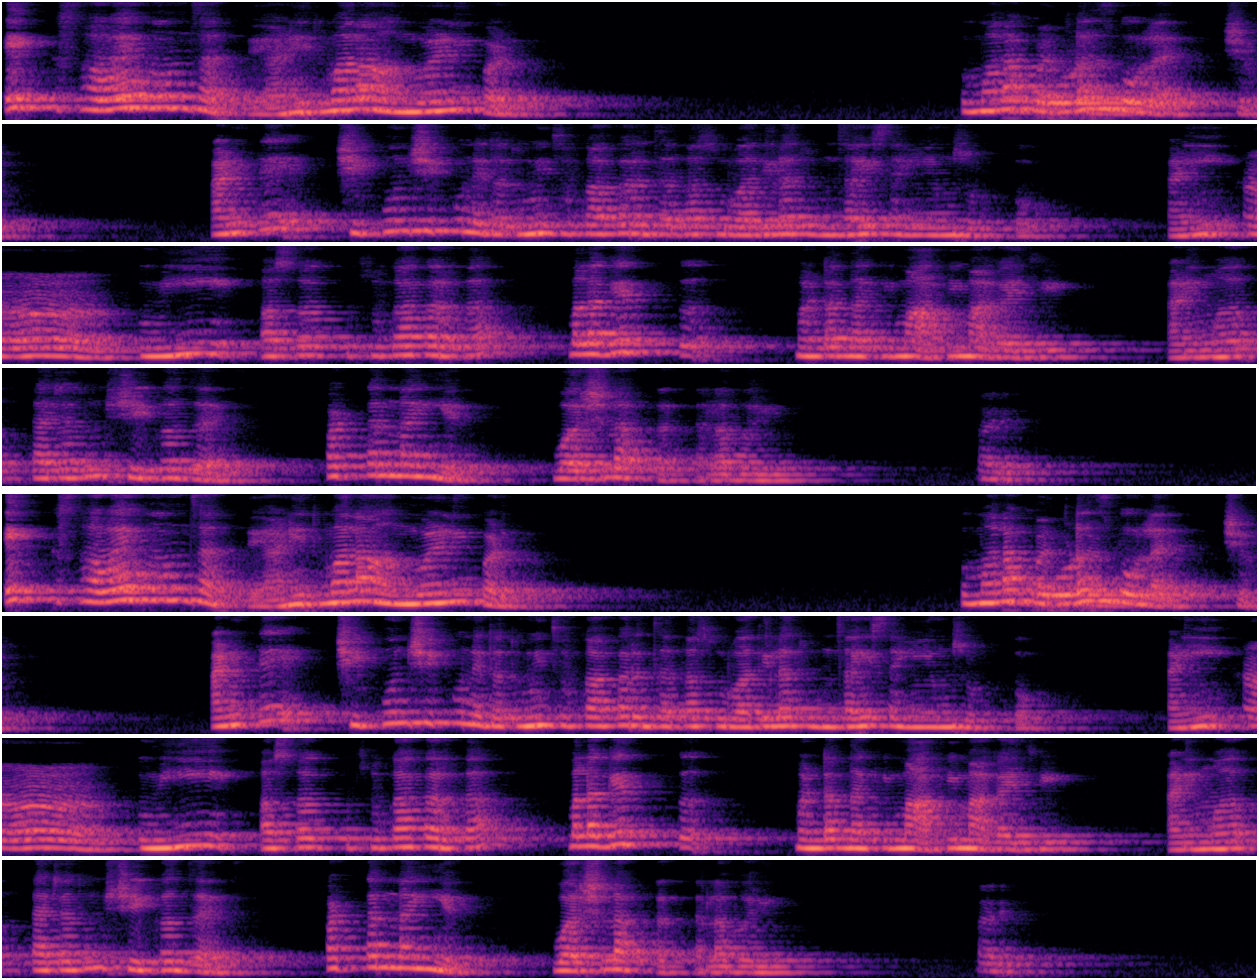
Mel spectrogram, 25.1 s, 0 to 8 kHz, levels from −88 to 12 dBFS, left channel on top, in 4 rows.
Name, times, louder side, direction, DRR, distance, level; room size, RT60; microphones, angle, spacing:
voice 1, 0.0-2.5 4.8-6.3 7.3-11.4 12.1-12.4 13.2-14.2 14.5-15.0 15.4-16.1 16.5-17.9 18.4-19.9 20.4-21.1 21.6-22.7, right 2 dB, 40° right, -1 dB, 0.4 m, -23 dB
voice 2, 5.0-5.6 12.5-13.1 23.7-23.8, equal, 75° right, -1 dB, 1.2 m, -27 dB
5.1 x 2.2 x 2.6 m, 0.83 s
head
